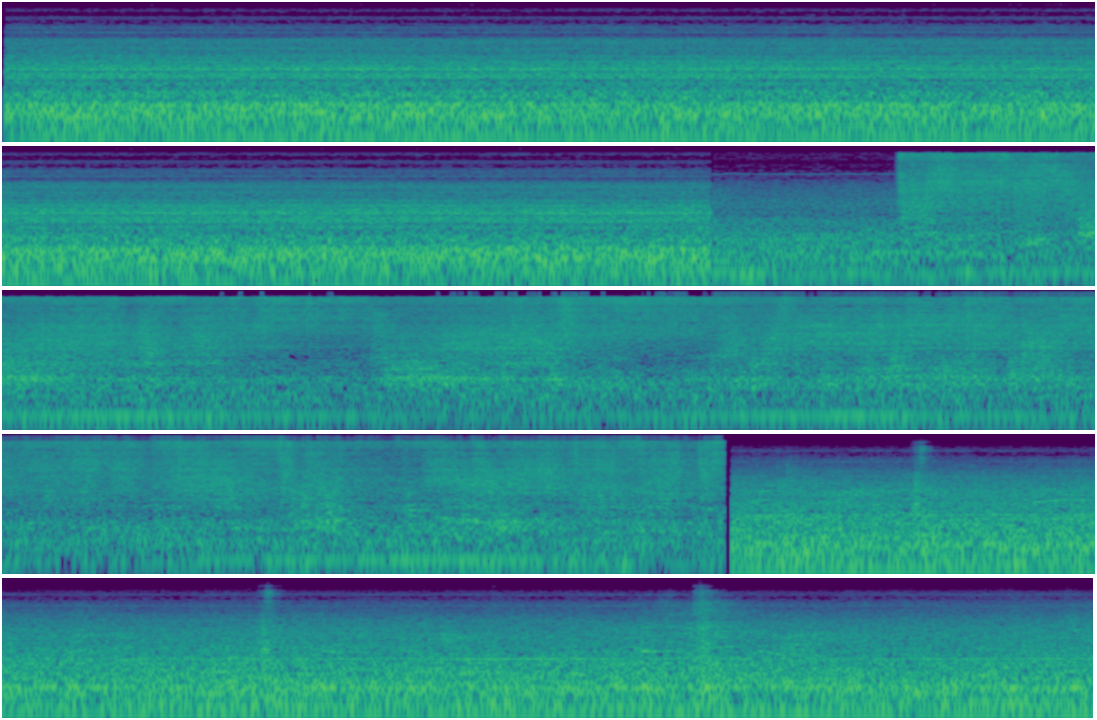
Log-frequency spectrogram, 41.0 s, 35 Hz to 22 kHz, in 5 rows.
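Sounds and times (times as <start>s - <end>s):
low machine hum: 0.0s - 15.0s, 30.0s - 40.9s
machinery hissing: 14.9s - 33.6s.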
